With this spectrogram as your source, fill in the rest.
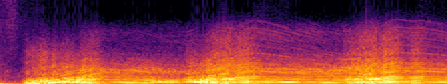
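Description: A video game car engine in a sport luxury car revs hard and climbs to a high pitch, drops back, then revs up again in repeated rising sweeps, loud and close.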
